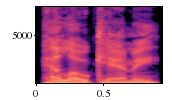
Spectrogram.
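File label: hello, male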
